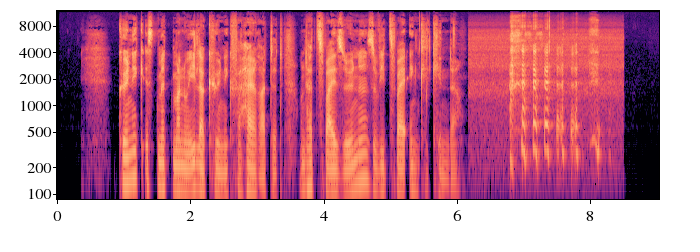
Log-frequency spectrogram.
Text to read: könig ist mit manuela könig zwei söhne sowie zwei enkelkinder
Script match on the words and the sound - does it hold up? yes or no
no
